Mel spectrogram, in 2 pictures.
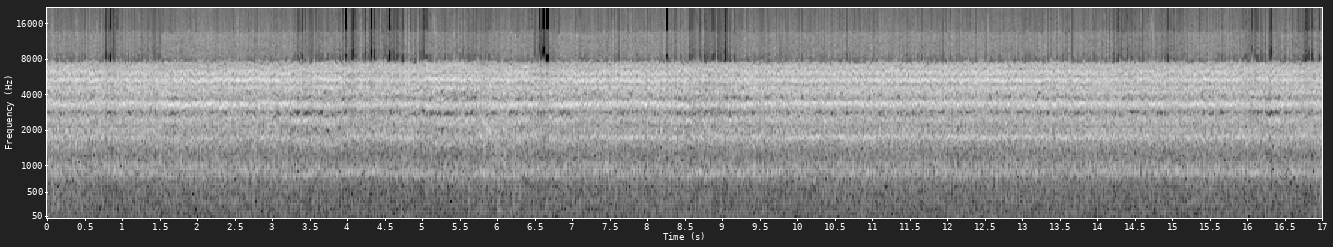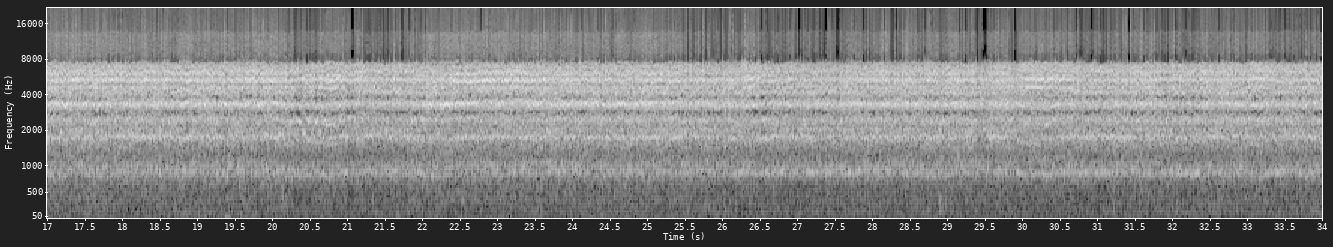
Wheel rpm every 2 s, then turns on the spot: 230, 220, 220, 220, 220, 230, 230, 230, 230, 240, 230, 230, 230, 230, 230, 230, 230.
none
